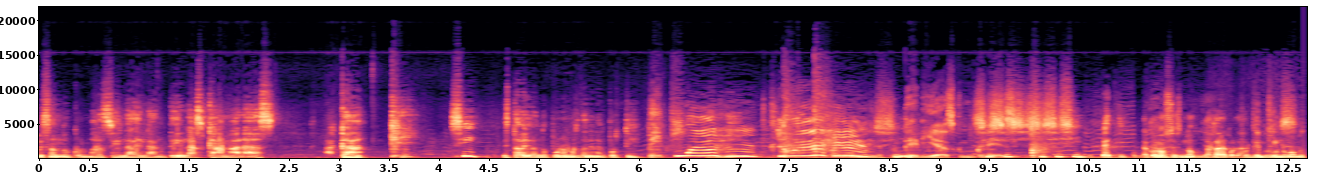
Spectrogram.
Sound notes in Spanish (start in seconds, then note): 6.0 Imita el llanto de un bebé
